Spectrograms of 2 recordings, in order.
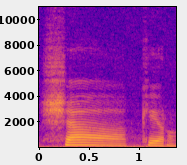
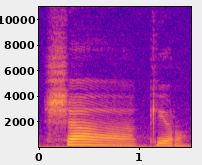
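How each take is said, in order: The two takes are said the same way.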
